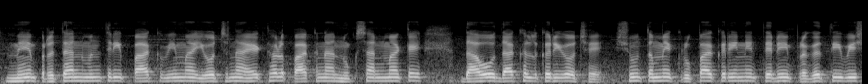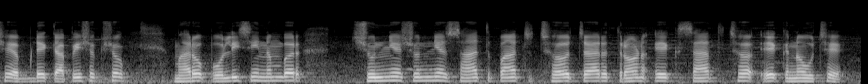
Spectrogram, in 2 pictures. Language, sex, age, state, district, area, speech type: Gujarati, male, 18-30, Gujarat, Surat, urban, read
